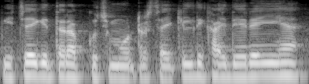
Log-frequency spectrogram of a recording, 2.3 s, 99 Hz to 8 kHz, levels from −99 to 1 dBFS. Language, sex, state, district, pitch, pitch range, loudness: Hindi, male, Uttar Pradesh, Shamli, 140 Hz, 135-150 Hz, -17 LUFS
